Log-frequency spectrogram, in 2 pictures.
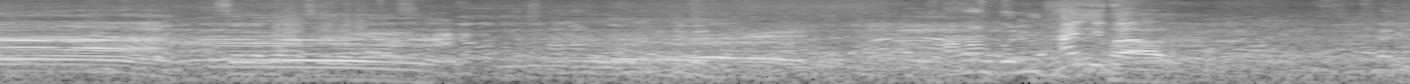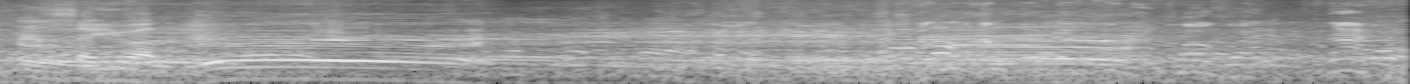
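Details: Young bulls and heifer calves at a crowded livestock market in Rangpur, Bangladesh, bawl in overlapping drawn-out moos with wavering, sliding pitch, several calves calling at once over steady crowd chatter and bargaining voices.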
